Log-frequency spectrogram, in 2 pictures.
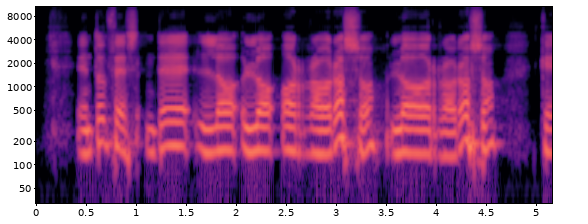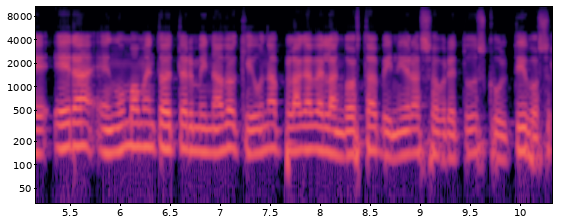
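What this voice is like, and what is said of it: Southern Spanish accent. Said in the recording (Spanish): “soy del sur de España, el acento se me nota el, el deje es maravilloso”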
